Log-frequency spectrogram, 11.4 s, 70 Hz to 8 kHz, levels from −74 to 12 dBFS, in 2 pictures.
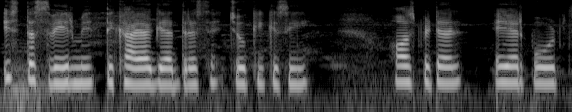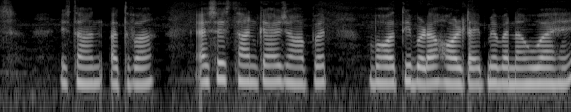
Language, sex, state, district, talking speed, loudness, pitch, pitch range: Hindi, female, Uttar Pradesh, Lucknow, 145 wpm, -19 LUFS, 235 Hz, 230-245 Hz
